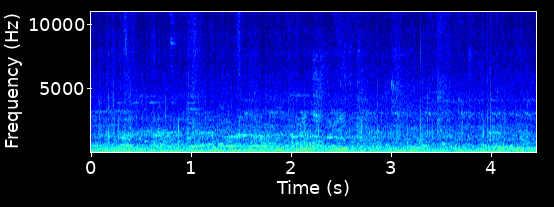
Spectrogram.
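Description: Busy city street ambience: indistinct voices of passers-by talking and footsteps on paving, over a steady low rumble of town noise.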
